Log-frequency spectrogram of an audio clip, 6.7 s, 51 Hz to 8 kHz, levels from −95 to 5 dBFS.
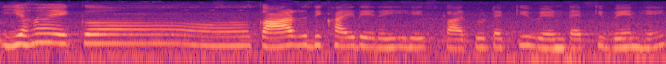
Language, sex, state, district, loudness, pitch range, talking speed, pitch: Hindi, female, Madhya Pradesh, Dhar, -19 LUFS, 195-255 Hz, 155 wpm, 220 Hz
